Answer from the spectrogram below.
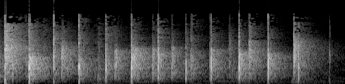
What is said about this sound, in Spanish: Bueno, pues el día de hoy, güey, les quiero, le quiero dar la bienvenida, que ya vi que llegó, a mi invitado. Eh, así que denle por favor un fuerte aplauso a eh, este comediante y amigo, Alex Yopi.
